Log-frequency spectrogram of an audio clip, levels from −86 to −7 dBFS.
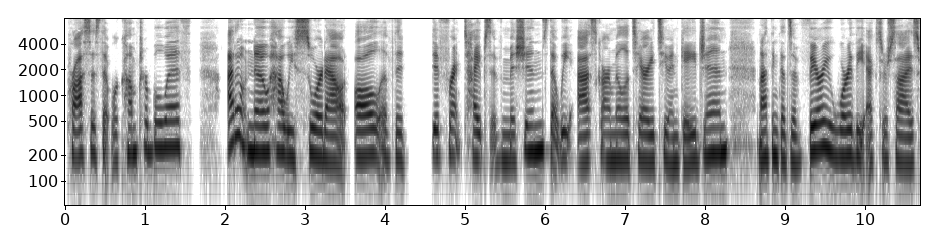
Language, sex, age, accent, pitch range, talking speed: English, female, 20-39, American, 175-215 Hz, 195 wpm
